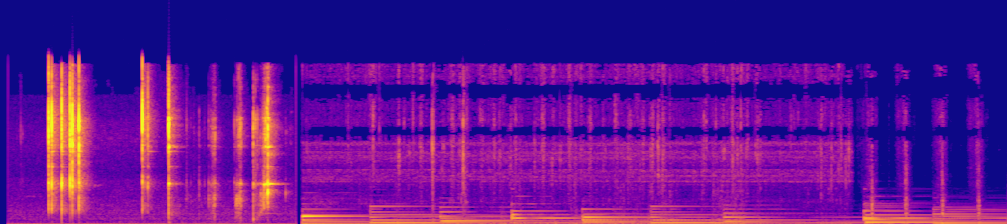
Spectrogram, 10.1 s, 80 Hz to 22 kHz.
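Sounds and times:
metal screw cap twisting open: 0.5s - 3.0s.

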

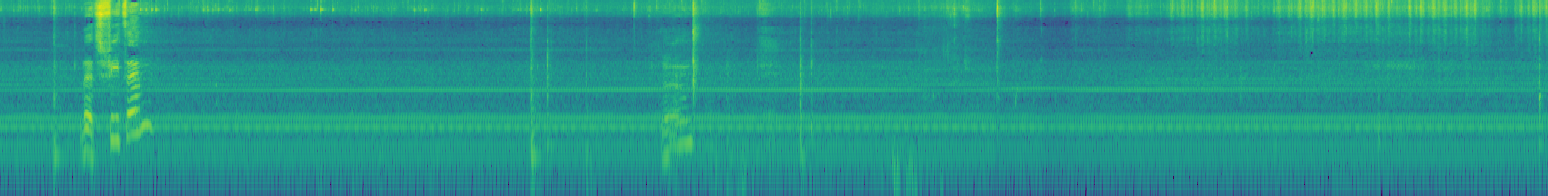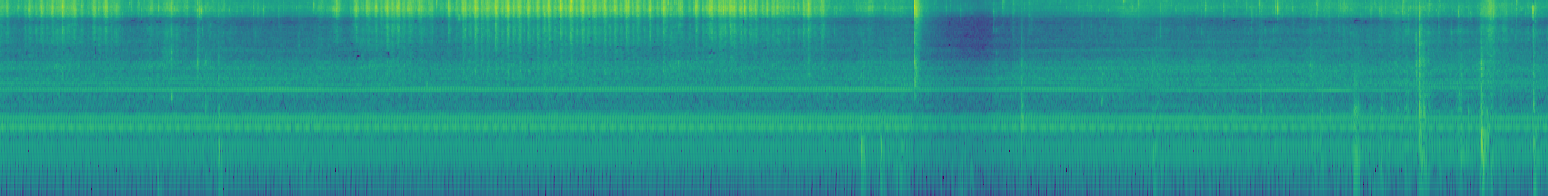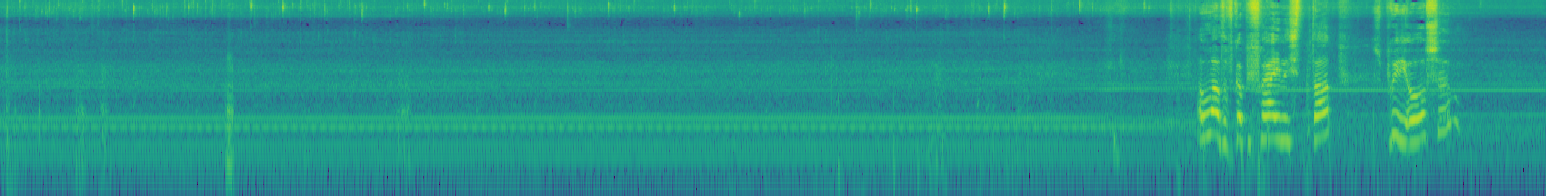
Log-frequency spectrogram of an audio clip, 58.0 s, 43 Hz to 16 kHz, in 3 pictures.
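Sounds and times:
aquarium pump humming: 0.0s - 58.0s
water bubbling: 32.9s - 57.6s.

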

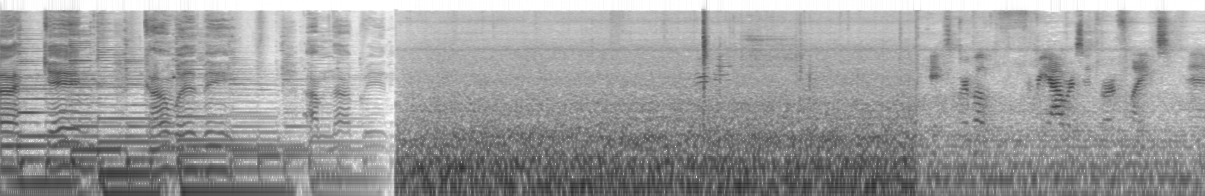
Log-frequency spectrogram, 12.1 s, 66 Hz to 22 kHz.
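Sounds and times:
jet airliner cabin noise: 4.0s - 12.0s.

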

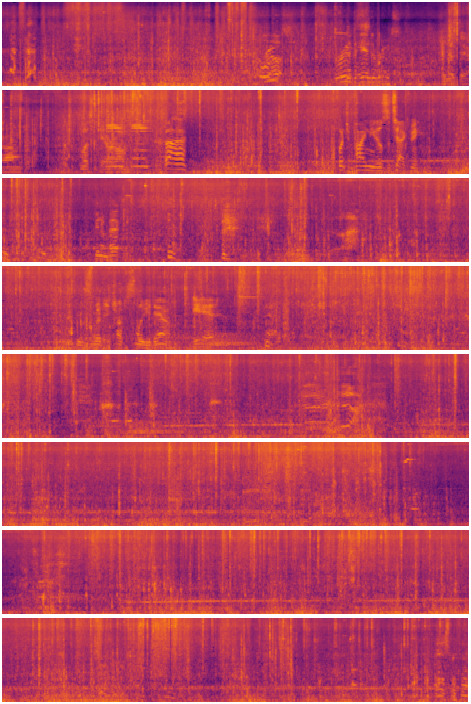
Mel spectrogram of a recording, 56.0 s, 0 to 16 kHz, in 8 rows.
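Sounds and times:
cart rumbling and rattling: 0.0s - 56.0s.

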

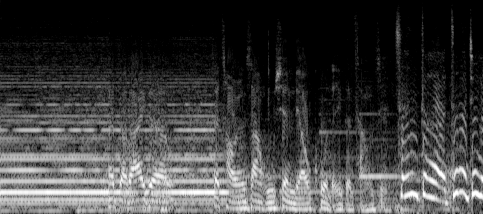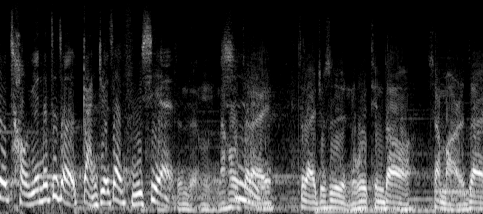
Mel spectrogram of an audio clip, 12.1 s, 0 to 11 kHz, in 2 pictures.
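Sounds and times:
bowed fiddle holding a note: 0.0s - 4.8s
man speaking: 1.4s - 5.0s, 8.4s - 12.0s.

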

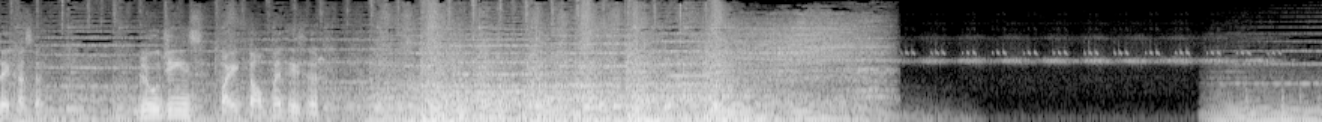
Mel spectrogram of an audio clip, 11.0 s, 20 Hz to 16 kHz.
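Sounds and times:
background music: 0.0s - 7.6s, 10.0s - 11.0s
crickets chirping: 7.4s - 11.0s.

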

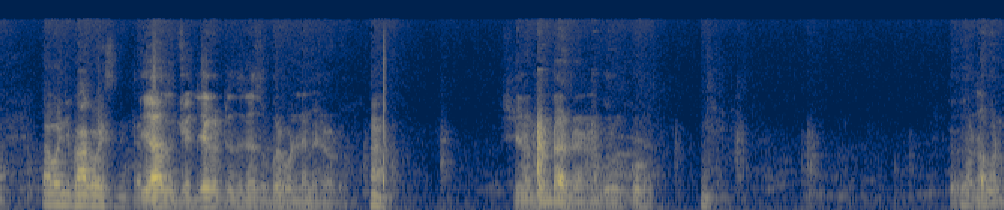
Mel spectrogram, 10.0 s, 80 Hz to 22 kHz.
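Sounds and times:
man speaking: 5.1s - 7.2s.

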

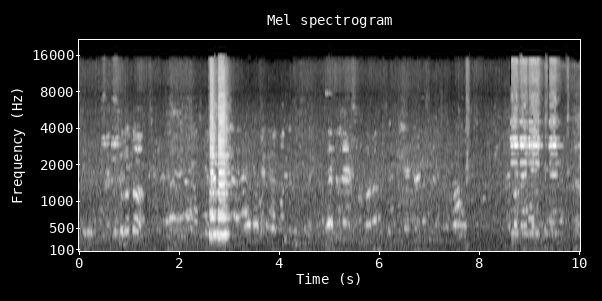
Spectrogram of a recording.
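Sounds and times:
murmur of market voices: 0.0s - 10.0s
vehicle horn honking: 2.6s - 3.1s.

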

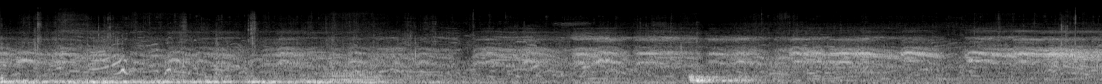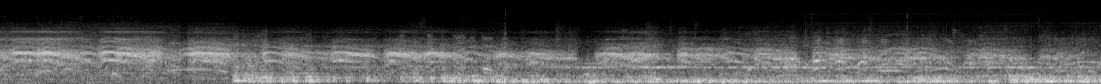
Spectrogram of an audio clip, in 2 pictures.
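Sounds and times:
deep loud layer of sound: 0.0s - 22.0s
people's voices: 0.0s - 22.0s
crow cawing: 2.7s - 22.0s.

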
